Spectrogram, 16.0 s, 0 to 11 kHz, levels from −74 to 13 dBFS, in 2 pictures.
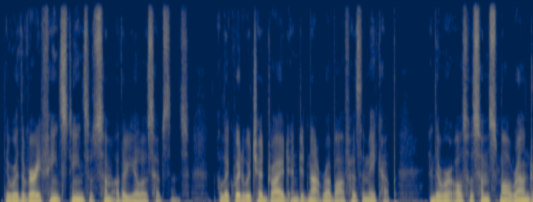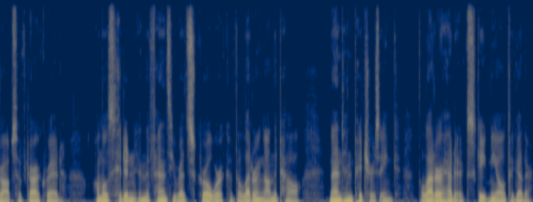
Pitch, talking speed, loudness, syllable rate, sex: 115 Hz, 215 wpm, -18 LUFS, 6.1 syllables/s, male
